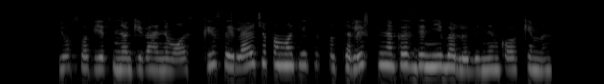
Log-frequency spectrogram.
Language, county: Lithuanian, Vilnius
